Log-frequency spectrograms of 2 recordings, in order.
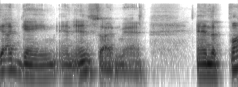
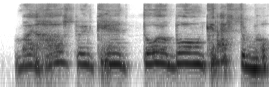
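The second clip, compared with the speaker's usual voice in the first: mock very high screaming, shrieking complaint tone; 12 semitones higher than usual. Retelling what his then wife was screaming: imitating someone screaming. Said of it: "his then wife was screaming".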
